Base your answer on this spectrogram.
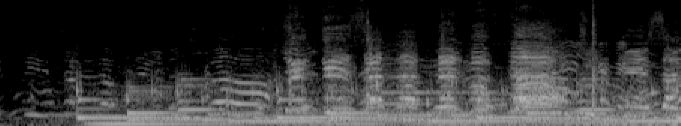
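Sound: crowd chanting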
